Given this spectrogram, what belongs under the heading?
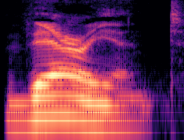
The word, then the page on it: variant: American English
